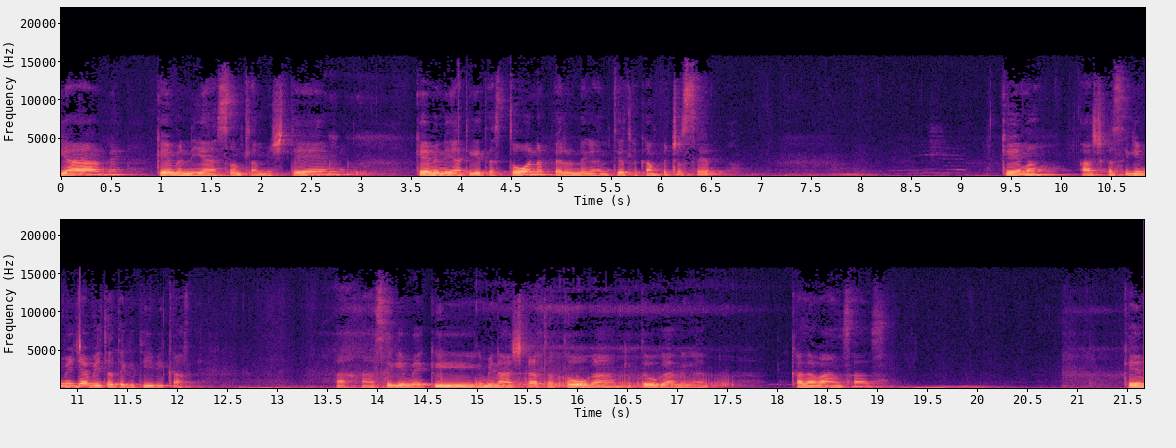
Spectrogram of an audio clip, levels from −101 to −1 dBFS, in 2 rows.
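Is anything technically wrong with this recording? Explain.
Yes. At 3.97 s and 11.03 s, an electrical switching spike adds a sharp snap over the speech, the second louder. It is likely a nearby switch arcing into the line. Unlike a dropout, the sound underneath continues uninterrupted.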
